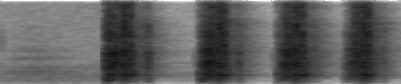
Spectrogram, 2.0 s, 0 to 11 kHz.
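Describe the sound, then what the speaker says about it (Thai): A Tokyo Marui HK416 Delta NGRS electric airsoft rifle, fired with no magazine inserted, gives four sharp mechanical cracks in an even rhythm, each a short loud burst close by with no talk over it. "เมื่อเราทำการยิงแล้วไม่ไม่ล็อกนะครับ"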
